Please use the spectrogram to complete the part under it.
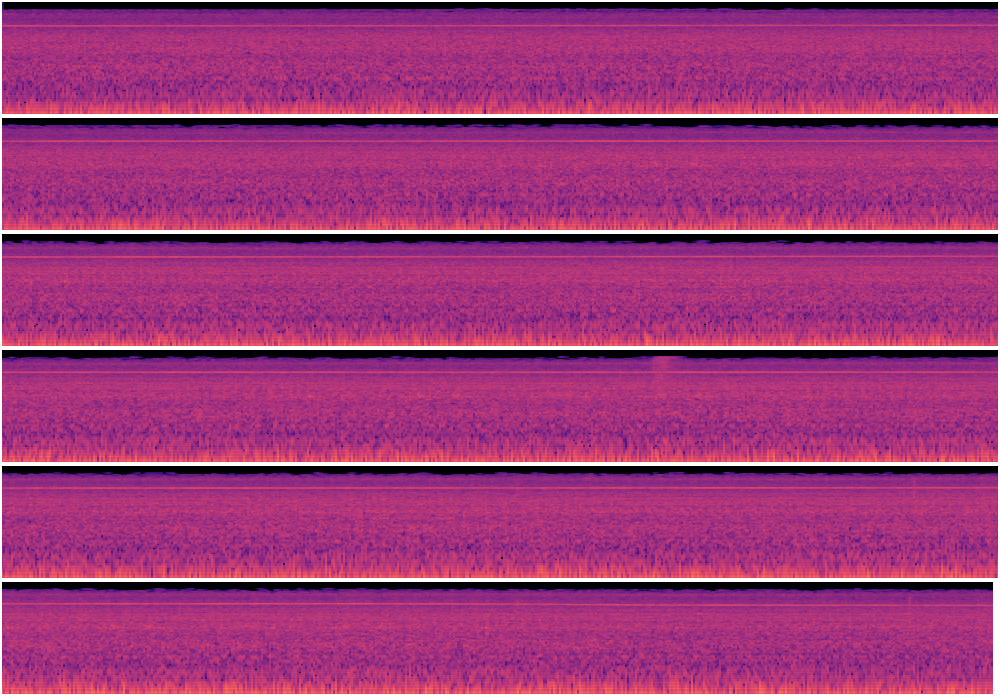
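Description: A truck engine rumbles steadily.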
